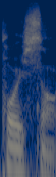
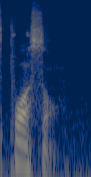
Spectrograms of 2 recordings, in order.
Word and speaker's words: Poisson: this word is not poisson it's poisson it's a french word okay now poisson distribution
